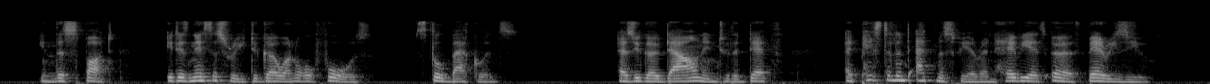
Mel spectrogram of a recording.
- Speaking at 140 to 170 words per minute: Yes, average, 145 wpm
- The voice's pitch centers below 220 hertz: Yes, medium, 140 Hz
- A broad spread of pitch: No, average, 4.3 semitones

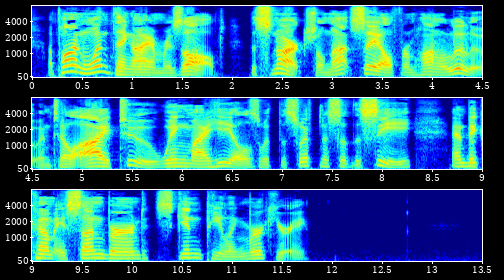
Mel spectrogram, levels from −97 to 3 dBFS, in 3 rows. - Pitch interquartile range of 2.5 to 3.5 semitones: No, average, 4.8 semitones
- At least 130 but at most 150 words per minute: Yes, average, 145 wpm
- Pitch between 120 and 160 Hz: Yes, low, 135 Hz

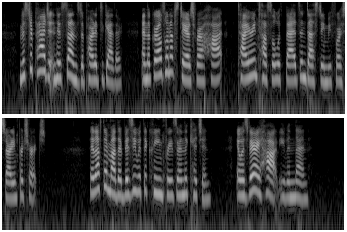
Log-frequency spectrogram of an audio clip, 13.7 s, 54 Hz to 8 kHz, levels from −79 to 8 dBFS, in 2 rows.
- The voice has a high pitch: Yes, very high, 255 Hz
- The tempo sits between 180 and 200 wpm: Yes, average, 190 wpm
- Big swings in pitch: No, average, 3.1 semitones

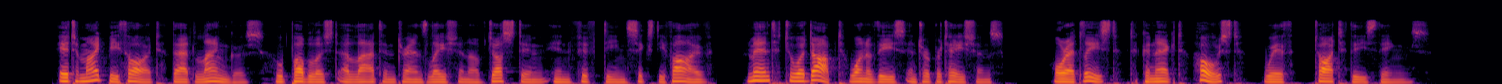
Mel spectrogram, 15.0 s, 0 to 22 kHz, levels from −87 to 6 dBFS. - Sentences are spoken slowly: Yes, slow, 130 wpm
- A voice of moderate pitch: No, low, 130 Hz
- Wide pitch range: No, average, 3.5 semitones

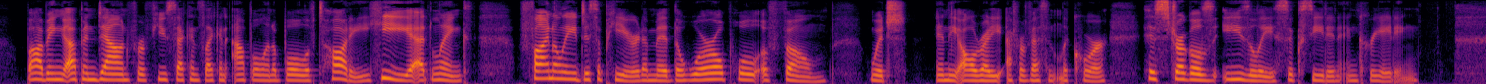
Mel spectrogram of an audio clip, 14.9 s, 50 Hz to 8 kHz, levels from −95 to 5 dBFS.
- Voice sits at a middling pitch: No, high, 195 Hz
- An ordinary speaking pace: Yes, average, 155 wpm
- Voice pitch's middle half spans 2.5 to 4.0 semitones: Yes, average, 3.1 semitones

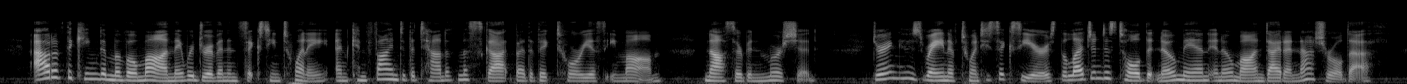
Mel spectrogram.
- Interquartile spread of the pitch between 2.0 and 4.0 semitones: No, average, 4.6 semitones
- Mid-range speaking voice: Yes, medium, 175 Hz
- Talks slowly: No, average, 190 wpm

